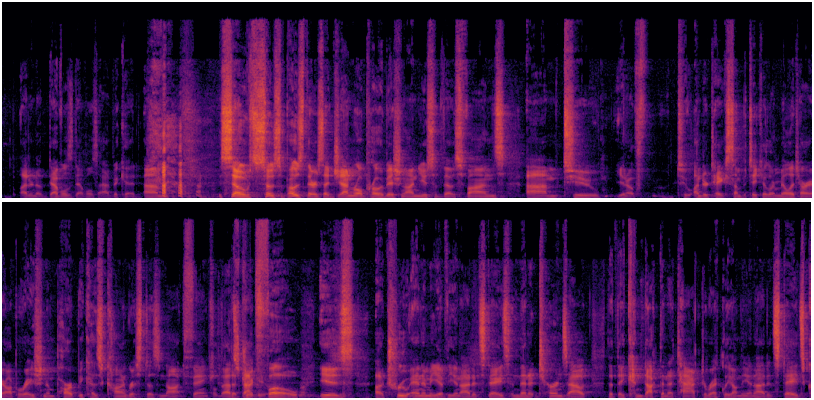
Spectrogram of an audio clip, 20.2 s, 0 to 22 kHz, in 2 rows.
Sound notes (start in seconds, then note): 1.8 laughs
